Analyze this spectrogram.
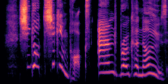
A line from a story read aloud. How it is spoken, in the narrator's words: exclaimed Nanny Piggins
